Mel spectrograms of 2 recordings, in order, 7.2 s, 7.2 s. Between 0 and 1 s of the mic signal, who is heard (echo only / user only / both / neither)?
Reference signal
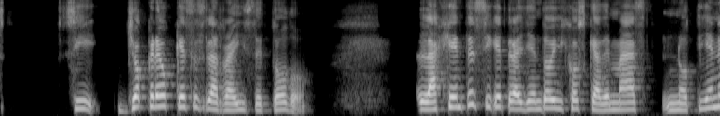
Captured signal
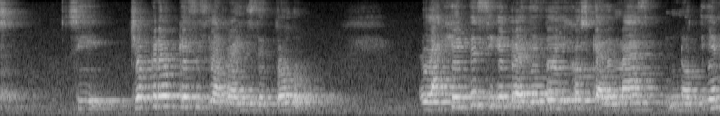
echo only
